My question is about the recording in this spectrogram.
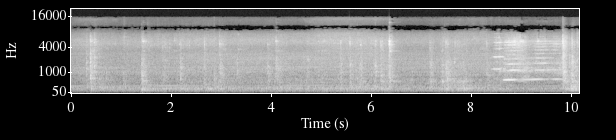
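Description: Tracked hydraulic excavator running, its engine and hydraulics steady under a series of sharp metal clanks and knocks. Near the end comes a high metallic squeal at a nearly steady pitch for about a second and a half, followed by a sharp knock.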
